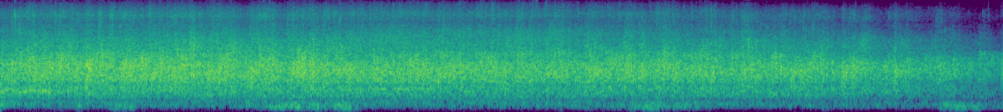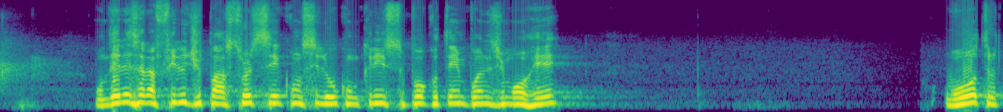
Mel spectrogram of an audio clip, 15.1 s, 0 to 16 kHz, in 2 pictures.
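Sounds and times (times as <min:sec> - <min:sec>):
audience applause: 0:00.0 - 0:08.0
speech: 0:08.2 - 0:11.8, 0:14.6 - 0:15.0.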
